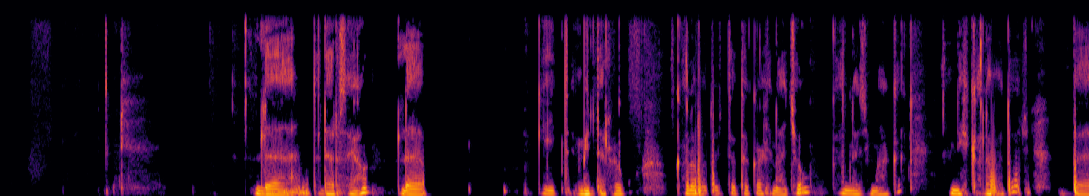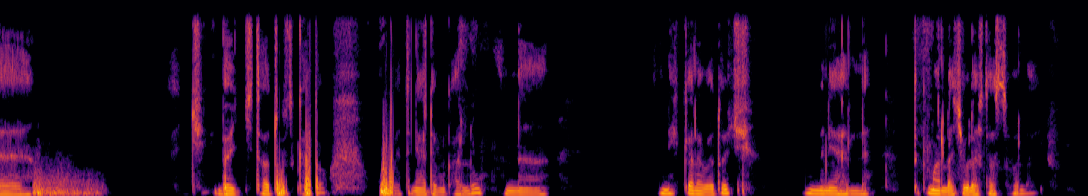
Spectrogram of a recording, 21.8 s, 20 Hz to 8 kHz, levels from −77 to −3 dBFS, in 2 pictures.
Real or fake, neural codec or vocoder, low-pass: real; none; 7.2 kHz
